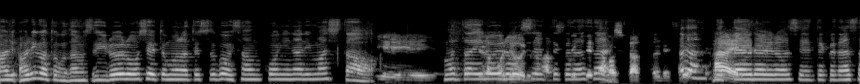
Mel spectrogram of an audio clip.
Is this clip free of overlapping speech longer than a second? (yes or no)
no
